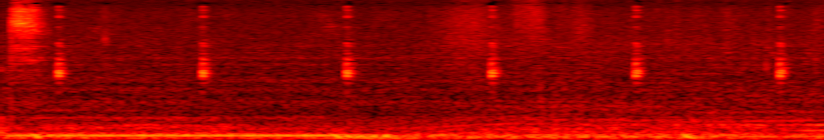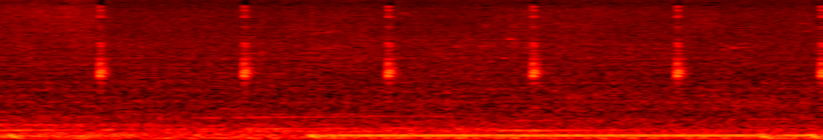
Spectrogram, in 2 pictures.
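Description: A Tesla's turn-signal indicator ticking steadily inside the cabin, about three clicks every two seconds, while the car waits at a light. A low cabin hum runs underneath and drops away for a few seconds in the middle.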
